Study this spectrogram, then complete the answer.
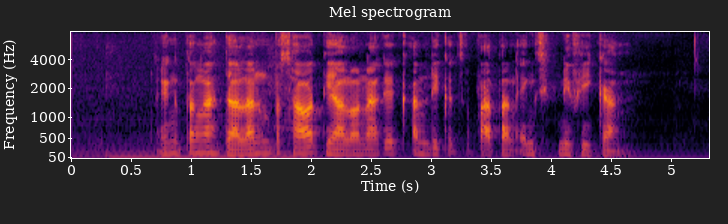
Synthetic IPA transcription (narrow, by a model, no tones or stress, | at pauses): ʔɪŋt̪əŋahd̪̥a̤lanpəsawat̪̚d̪̥i̤alonakekaɳɖikət͡ʃəpa̰t̪anʔɪ̰ŋsɪ̥k̚nifikan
